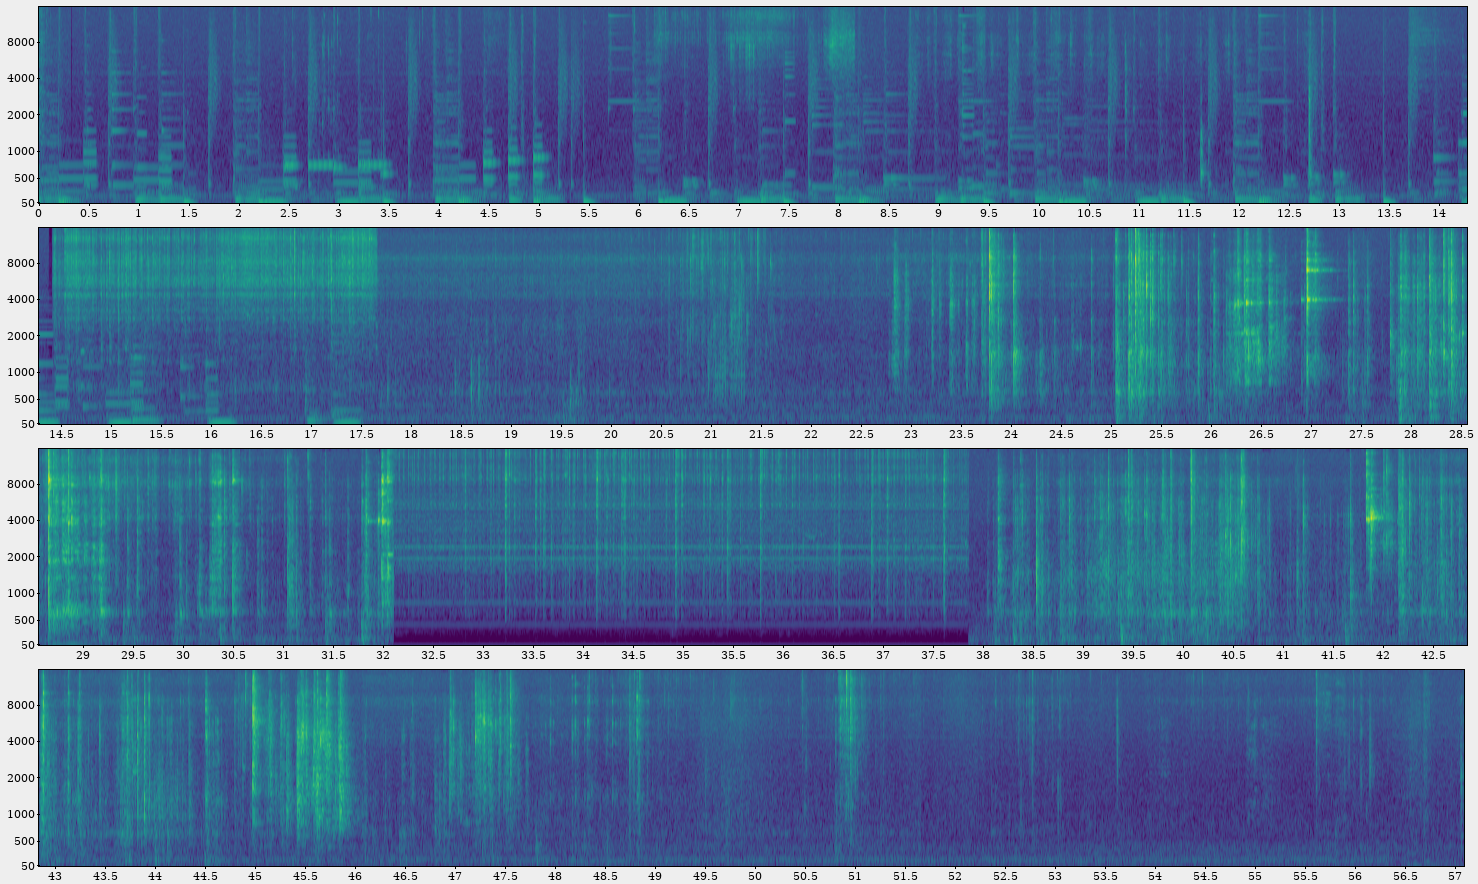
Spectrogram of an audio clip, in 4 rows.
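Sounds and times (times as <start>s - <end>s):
broth boiling and bubbling: 14.5s - 26.1s.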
